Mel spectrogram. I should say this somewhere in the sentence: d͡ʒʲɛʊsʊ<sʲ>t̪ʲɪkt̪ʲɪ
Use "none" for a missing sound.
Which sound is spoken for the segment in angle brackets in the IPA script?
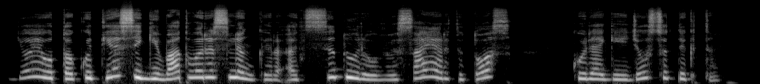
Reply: none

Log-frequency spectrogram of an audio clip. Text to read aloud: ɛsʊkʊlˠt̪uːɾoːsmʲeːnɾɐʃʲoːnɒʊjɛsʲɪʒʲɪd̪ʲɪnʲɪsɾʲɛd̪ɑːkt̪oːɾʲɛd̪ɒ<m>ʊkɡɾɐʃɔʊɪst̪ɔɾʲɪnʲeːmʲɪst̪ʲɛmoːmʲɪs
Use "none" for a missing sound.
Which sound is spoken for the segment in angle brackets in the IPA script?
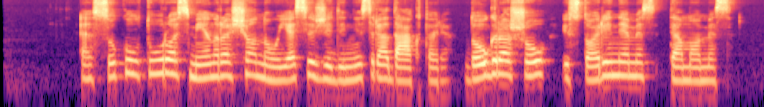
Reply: none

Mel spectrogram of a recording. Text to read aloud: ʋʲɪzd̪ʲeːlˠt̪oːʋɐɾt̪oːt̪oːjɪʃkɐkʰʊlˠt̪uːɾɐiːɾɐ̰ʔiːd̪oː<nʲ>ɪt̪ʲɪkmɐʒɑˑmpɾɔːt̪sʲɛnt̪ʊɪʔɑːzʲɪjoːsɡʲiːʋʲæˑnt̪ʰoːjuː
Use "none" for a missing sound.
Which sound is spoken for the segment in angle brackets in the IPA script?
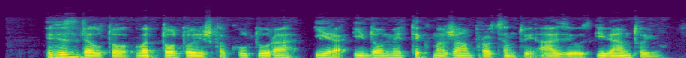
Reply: mʲ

